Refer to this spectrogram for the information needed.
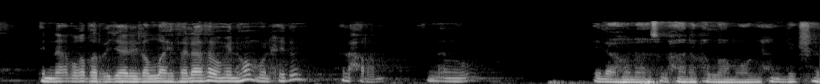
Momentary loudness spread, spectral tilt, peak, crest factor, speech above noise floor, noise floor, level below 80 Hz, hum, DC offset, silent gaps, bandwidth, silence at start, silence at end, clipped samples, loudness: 17 LU; -6 dB/octave; -8 dBFS; 16 dB; 36 dB; -59 dBFS; -48 dBFS; none; under 0.1%; none; 8 kHz; 0.4 s; 0 s; under 0.1%; -24 LUFS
